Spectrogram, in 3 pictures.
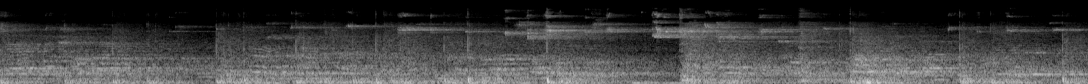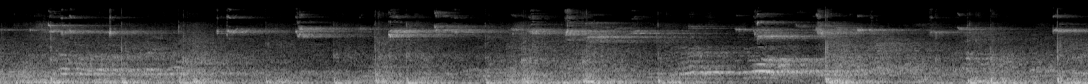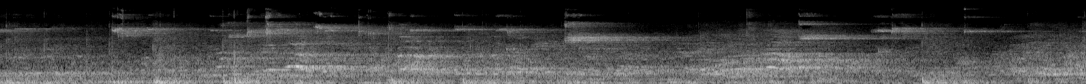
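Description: A basketball bouncing repeatedly on a hardwood court during a pickup game, with players' voices echoing through a large gym.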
